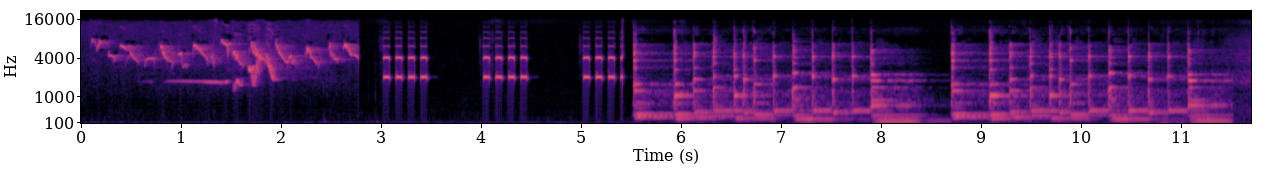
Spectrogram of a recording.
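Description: An alarm clock rings: a brief burst of chirping birdsong gives way to three groups of high electronic beeps, followed by a loud, repeating electronic melody that carries on to the end.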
